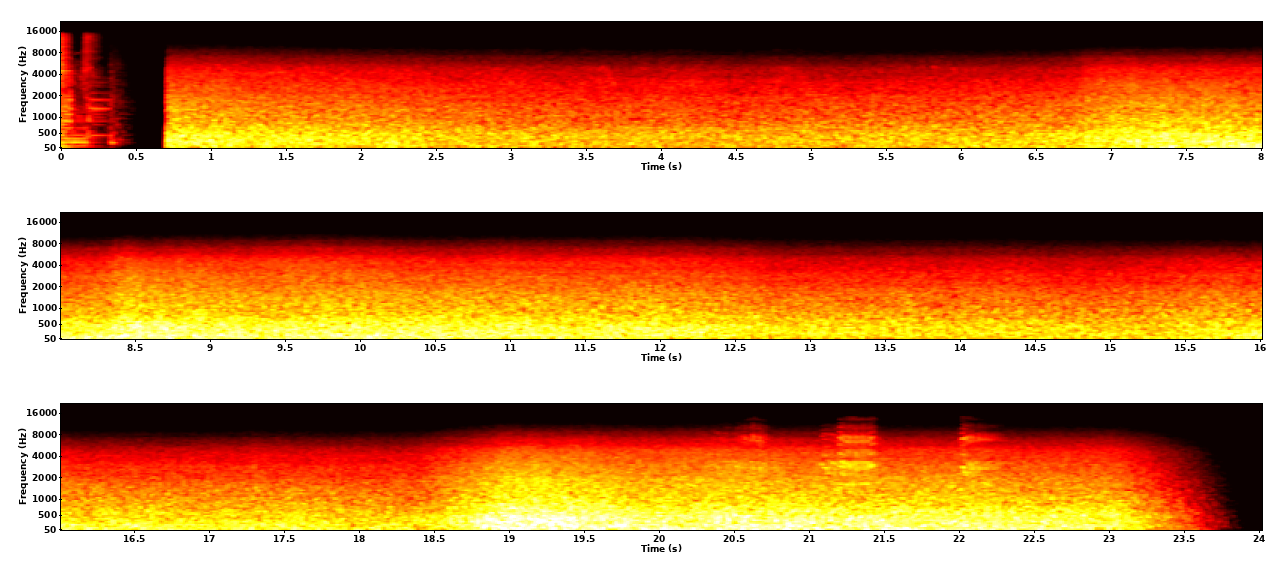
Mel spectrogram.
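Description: Ocean surf washing on a beach: an even rush of noise that swells about eight seconds in and again more strongly about nineteen seconds in, with a few faint high chirps near the end before it fades out.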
